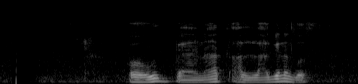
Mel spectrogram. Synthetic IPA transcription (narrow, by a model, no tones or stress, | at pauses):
oɦut̪̚bæːnaːt̪ʰa̰lːaːɡenəɡos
